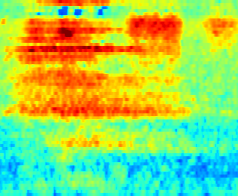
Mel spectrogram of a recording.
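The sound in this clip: A slow breath during a guided breathing exercise: one soft, airy rush of air swells and then eases off over under two seconds, quiet and unaccompanied.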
